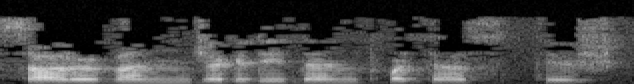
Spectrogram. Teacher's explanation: I myself aspirated a little too much. The only thing that's aspirated there is the ta, the lingual ta.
